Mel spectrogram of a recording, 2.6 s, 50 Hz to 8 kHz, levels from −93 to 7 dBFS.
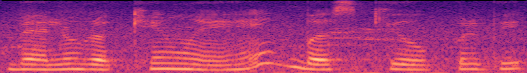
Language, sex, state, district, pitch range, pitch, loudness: Hindi, female, Punjab, Pathankot, 195-215 Hz, 205 Hz, -16 LUFS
